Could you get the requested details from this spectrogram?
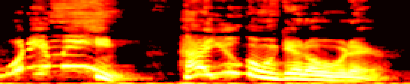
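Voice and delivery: high, startled disbelief; a fisherman baffled by the order; incredulous question. Retold or imitated. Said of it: "somebody probably turned to him and said".

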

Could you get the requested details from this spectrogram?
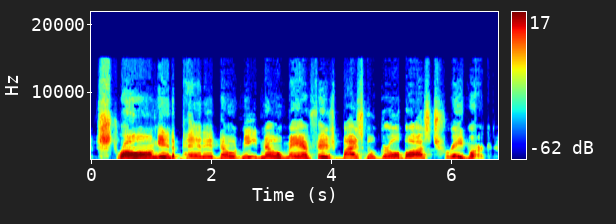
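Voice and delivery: very high, drawn-out falsetto; mock girl-boss slogan voice. Man parodying strong independent women, high mocking voice. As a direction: chant it slowly in a squeaky mocking falsetto.

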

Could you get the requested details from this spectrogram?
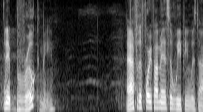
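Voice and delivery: ordinary delivery

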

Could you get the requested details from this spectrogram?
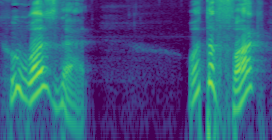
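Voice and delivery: high, loud, baffled outburst; retold freak-out. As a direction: act out being loudly thrown by a stranger. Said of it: "freaking out".

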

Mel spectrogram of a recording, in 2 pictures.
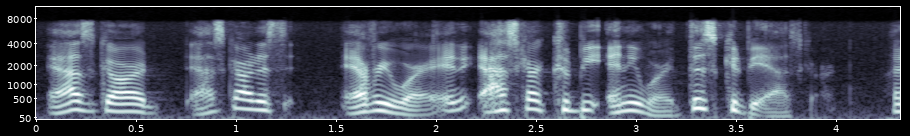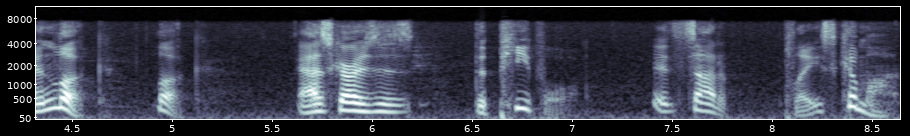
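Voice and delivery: soft, hushed imitation of a dying father; lightly played last words, quietly spoken; Odin. Dying Odin explains Asgard to his sons, softly. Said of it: "he basically tells them, I'm dying".

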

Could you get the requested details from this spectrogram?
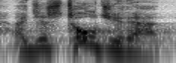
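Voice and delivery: usual speaking voice

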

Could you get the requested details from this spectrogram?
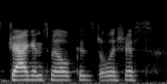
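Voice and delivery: normal talking voice

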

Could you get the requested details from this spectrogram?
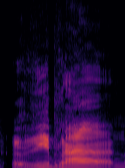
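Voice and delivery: "The plan" in a mock French accent, "plan" falling; fake French accent. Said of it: "She used a fake French accent".

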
